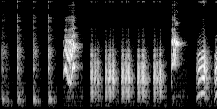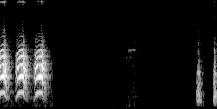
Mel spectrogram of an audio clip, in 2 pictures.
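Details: Lure recording of a Javan myna for caged birds: rapid harsh, rasping notes, then a few ringing, squeaky, arched notes, followed by a silence and two more short squawks at the end.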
